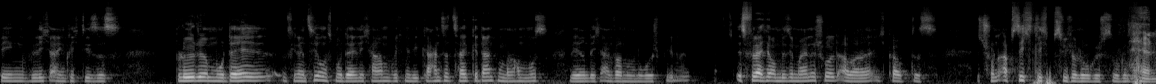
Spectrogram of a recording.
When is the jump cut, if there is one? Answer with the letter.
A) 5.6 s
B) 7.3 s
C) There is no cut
A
